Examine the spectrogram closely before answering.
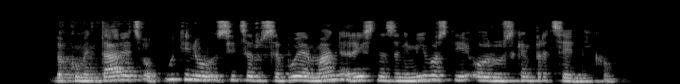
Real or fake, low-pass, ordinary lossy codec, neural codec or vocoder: real; none; none; none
